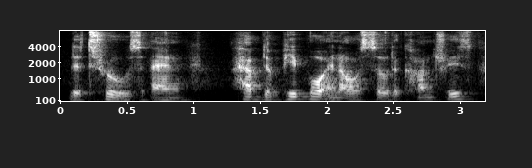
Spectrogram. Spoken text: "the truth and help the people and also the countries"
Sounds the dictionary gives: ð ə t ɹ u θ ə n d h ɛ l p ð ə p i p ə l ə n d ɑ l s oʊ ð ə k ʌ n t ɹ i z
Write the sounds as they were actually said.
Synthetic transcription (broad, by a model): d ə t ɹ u s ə n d h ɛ p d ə p i p ə l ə n ɑ l s oʊ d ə k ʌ n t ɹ i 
